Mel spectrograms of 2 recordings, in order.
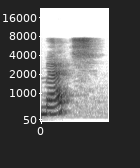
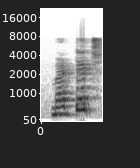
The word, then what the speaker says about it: match: Then मैच, MATCH, यहाँ पर T silent है, मैटेच नहीं पढ़ेंगे, हम इसे पढ़ेंगे मैच।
